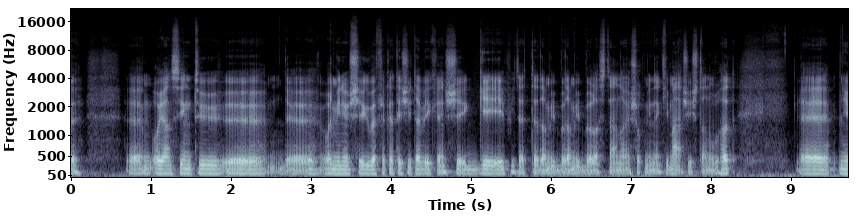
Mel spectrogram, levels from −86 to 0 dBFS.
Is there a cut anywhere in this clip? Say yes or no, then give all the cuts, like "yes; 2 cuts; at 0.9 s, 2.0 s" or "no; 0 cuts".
yes; 2 cuts; at 3.3 s, 6.2 s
